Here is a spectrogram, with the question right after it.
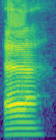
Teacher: Orang Arab itu vokal a-nya itu gak gak seperti vokal di Indonesia dia rahangnya sedikit diturunkan agak tersenyum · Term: vokal ee fathah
